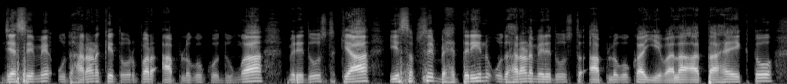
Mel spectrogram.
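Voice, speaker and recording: A man's voice: medium pitch, normal speed, hardly any pauses, smooth, no room sound, studio quality. A man teaching a grammar lesson to students, repeating each phrase again and again and calling them his friends and brave ones. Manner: repetitive, drills each phrase over and over. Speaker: Hindi teacher.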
